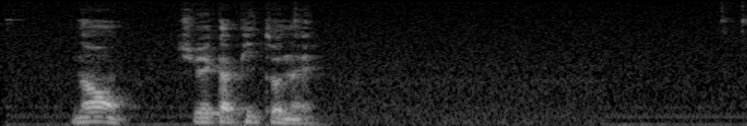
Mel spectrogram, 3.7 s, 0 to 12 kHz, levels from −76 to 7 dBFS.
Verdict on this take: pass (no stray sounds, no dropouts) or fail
pass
